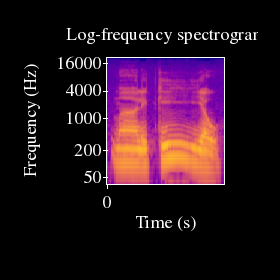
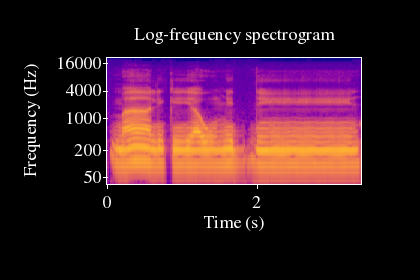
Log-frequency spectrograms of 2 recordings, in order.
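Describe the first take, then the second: First: مالکی یو with the کاف and یا run together into a doubled y; wrong pronunciation. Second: مالک یوم الدین recited very slowly in a chanted style; careful tajweed chant; slow recitation. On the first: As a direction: show the mistake of joining the words. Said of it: "کاف اور یا کو ملا کر یہاں شد آنے کا خطرہ ہے". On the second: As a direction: draw the verse out for students. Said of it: "یہاں شد آنے کا خطرہ ہے". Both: Shown as a demonstration.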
